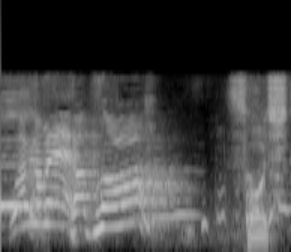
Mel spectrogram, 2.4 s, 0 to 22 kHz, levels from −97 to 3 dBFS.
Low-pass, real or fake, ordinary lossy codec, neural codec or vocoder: 7.2 kHz; real; AAC, 48 kbps; none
